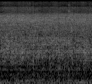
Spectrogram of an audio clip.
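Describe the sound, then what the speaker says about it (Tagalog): Batangas tilapia from Talisay frying in a pan, a steady bright sizzle and hiss filling the moment with no break and no voices over it. "ito nagpiprito kami ng tilapyang Batangas"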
